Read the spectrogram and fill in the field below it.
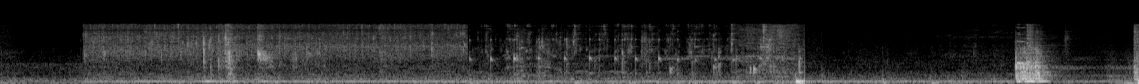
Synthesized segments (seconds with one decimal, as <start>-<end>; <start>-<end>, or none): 10.3-11.4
